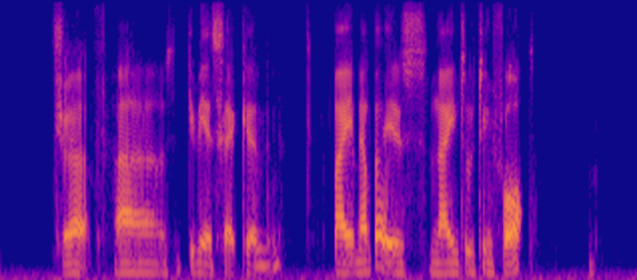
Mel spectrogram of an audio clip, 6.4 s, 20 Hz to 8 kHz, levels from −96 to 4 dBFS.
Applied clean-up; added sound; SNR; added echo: neural diffusion model UNIVERSE++.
